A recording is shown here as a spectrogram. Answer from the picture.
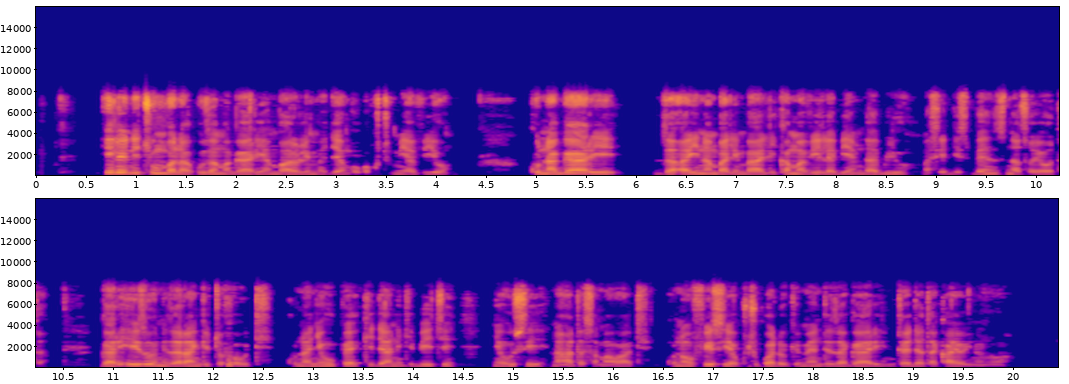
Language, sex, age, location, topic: Swahili, male, 18-24, Kisii, finance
